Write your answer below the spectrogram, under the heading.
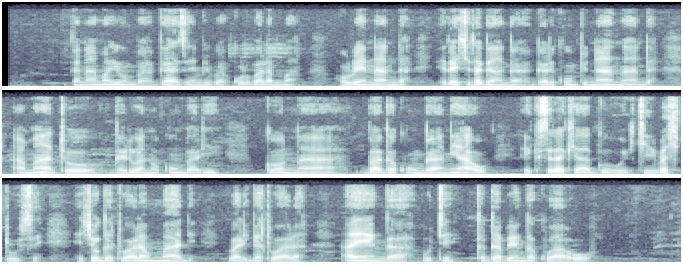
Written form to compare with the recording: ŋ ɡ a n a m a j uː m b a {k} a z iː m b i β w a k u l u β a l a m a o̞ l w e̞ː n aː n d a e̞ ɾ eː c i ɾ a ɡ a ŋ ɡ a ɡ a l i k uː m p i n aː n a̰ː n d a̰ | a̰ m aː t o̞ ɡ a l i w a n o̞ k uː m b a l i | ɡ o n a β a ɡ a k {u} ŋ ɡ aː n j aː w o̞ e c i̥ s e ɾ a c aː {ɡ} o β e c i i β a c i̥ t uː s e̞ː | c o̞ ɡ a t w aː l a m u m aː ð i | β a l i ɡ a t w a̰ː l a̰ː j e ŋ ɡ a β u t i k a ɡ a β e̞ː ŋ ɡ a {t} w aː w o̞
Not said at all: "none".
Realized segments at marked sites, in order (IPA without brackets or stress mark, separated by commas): ɡ, uː, ɡ, k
